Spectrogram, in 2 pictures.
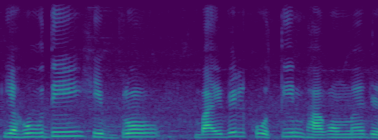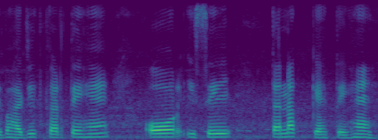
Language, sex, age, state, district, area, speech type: Hindi, female, 45-60, Madhya Pradesh, Narsinghpur, rural, read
